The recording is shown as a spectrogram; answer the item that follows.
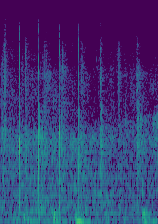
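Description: Hands clapping in applause, sharp claps about three a second, dying away a little over halfway through.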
